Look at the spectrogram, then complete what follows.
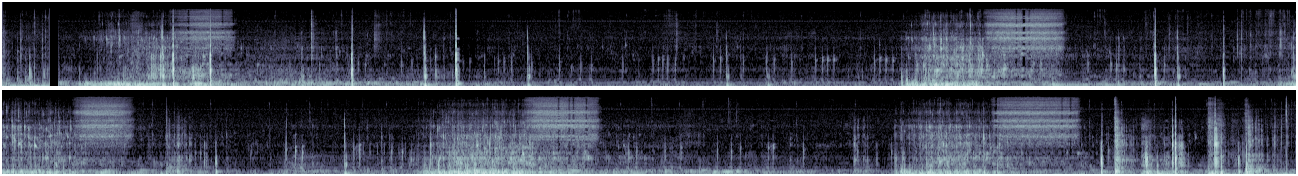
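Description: Scuba diver breathing through a regulator underwater: rushing, bubbling bursts of exhaled air every few seconds, five in all. Faint scattered clicks come in between.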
